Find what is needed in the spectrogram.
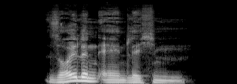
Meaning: strong dative masculine/neuter singular of säulenähnlich
- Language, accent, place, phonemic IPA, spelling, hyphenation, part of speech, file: German, Germany, Berlin, /ˈzɔɪ̯lənˌʔɛːnlɪçəm/, säulenähnlichem, säu‧len‧ähn‧li‧chem, adjective, De-säulenähnlichem.ogg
